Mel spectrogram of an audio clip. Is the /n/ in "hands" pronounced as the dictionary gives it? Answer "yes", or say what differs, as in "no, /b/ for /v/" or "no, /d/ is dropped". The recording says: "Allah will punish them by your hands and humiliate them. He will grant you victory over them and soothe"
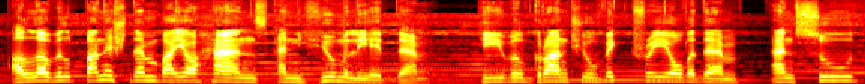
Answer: yes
